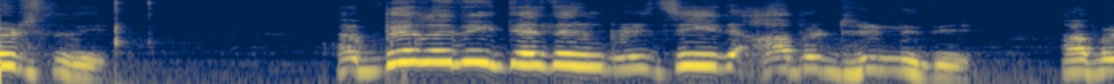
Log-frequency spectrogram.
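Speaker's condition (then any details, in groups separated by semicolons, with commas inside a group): Cerebral palsy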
